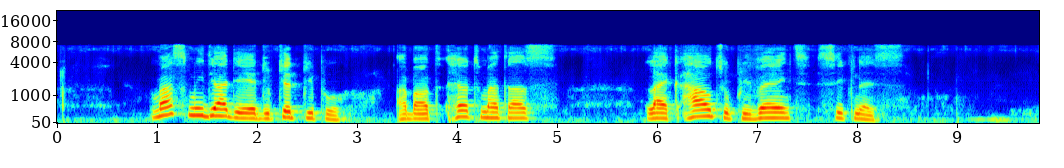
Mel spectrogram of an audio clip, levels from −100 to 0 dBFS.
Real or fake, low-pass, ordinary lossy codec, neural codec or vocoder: fake; 7.2 kHz; none; codec, 16 kHz, 4 kbps, X-Codec, HuBERT features, trained on LibriSpeech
